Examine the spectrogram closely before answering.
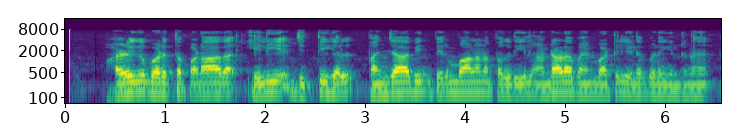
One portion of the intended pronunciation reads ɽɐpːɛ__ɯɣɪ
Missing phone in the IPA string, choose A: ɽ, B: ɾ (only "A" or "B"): A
